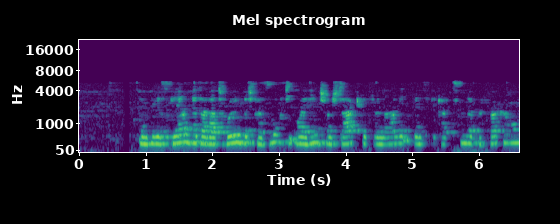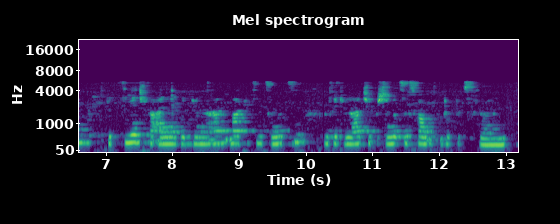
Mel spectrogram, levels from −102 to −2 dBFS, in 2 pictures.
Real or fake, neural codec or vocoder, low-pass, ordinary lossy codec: real; none; 5.4 kHz; none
